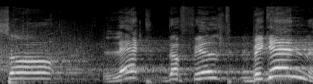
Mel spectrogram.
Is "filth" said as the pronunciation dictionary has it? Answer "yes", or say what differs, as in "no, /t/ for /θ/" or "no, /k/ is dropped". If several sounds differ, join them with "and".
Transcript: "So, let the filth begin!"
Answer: no, /t/ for /θ/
